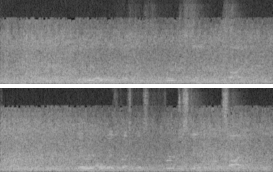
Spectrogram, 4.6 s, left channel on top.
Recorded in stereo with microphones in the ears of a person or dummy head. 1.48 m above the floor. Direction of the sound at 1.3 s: 65° right (ahead or behind).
